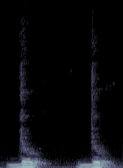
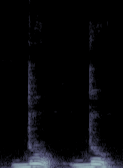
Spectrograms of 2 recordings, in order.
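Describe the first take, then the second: No difference in how they are said.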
